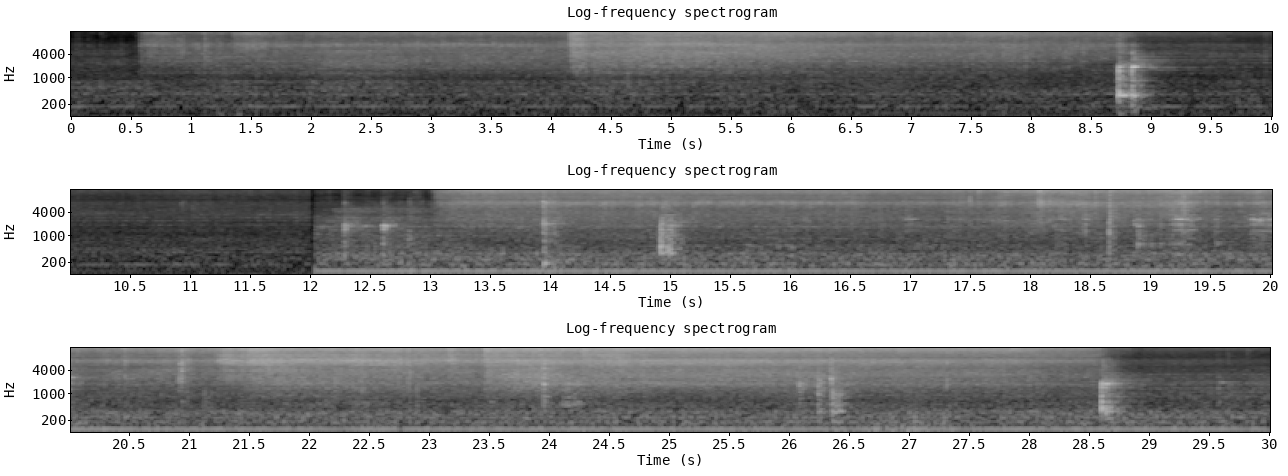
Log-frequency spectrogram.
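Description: Butter sizzling in a hot cast iron skillet, then thick pork chops frying in it: the sizzle grows louder and fuller from about twelve seconds in, when a low steady hum also starts. A sharp knock comes shortly before, and a few light clicks follow.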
